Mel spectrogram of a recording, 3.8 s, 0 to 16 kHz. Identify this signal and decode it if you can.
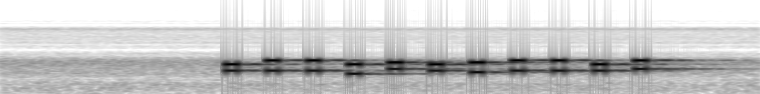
DTMF, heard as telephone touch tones, dialled by machine, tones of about 60 ms, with room echo. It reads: 7991075997#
